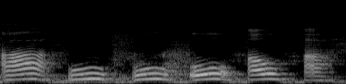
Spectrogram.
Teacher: जब हम लोग बोलेंगे आ, इसको हम लोग आगे से तो बोल नहीं सकते, इसलिए जहाँ से जीभ स्टार्ट हुई है एकदम पीछे वाला भाग वहाँ से आवाज़ निकलती है, तो उससे जिह्वा का पश्च भाग प्रभावित होता है। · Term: पश्च स्वर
